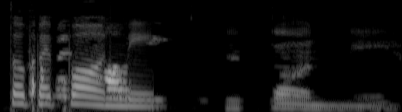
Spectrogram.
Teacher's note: Sounds like the N is geminated.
